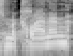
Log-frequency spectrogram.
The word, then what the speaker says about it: McLennan: My last name is McLennan. I don't know how many times people are like McClendon, McClellan. Like, it just they butcher it. McLean. Like, it's painful.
